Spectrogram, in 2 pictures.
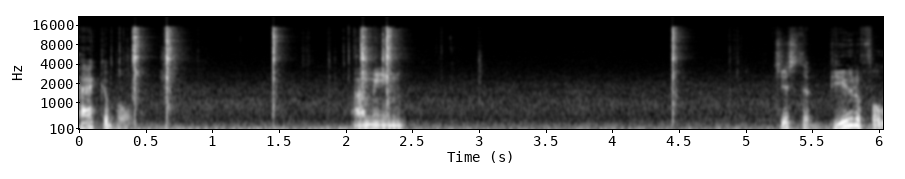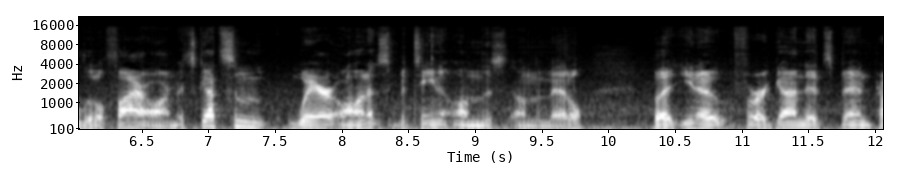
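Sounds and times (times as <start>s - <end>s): low steady hum: 0.0s - 12.0s
pistol action metallic click: 0.2s - 3.1s, 4.4s - 5.0s.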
